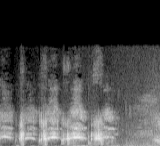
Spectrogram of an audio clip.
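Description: A man laughing hard in short, high-pitched bursts, about four a second, fading into a breathy wheeze near the end.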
